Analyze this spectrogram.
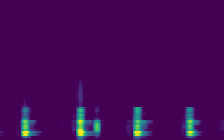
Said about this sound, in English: Ticking. Stop ticking. I hear you, blasted clock. I hear you.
